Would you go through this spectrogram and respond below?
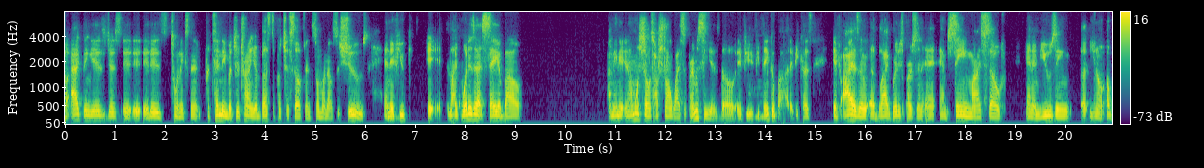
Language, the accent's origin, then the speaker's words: English; United States; being a Black American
